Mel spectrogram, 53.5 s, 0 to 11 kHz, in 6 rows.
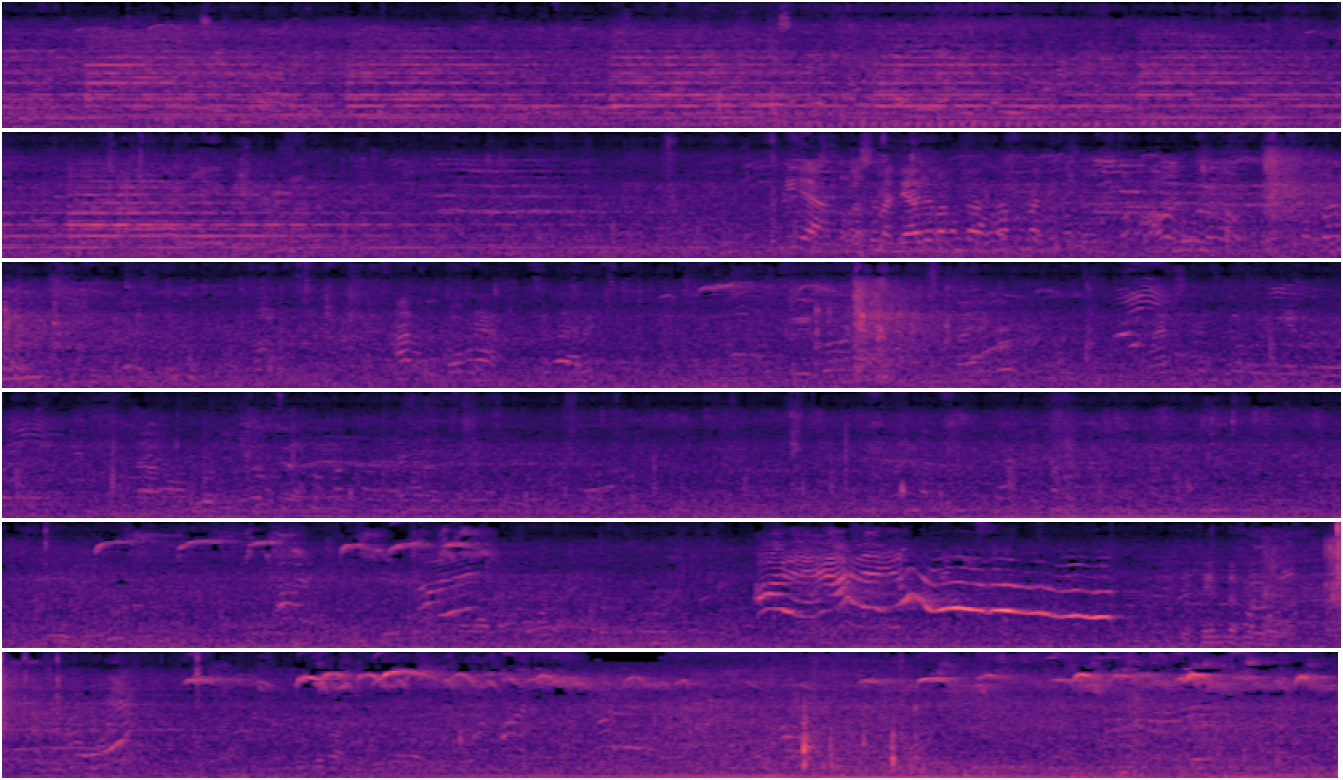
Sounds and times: traffic noise 0:00.0 - 0:53.5
people talking in Spanish 0:14.0 - 0:18.8

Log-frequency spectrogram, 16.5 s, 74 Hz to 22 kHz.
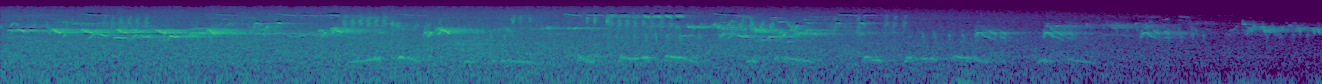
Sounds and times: birdsong 0:00.0 - 0:16.5

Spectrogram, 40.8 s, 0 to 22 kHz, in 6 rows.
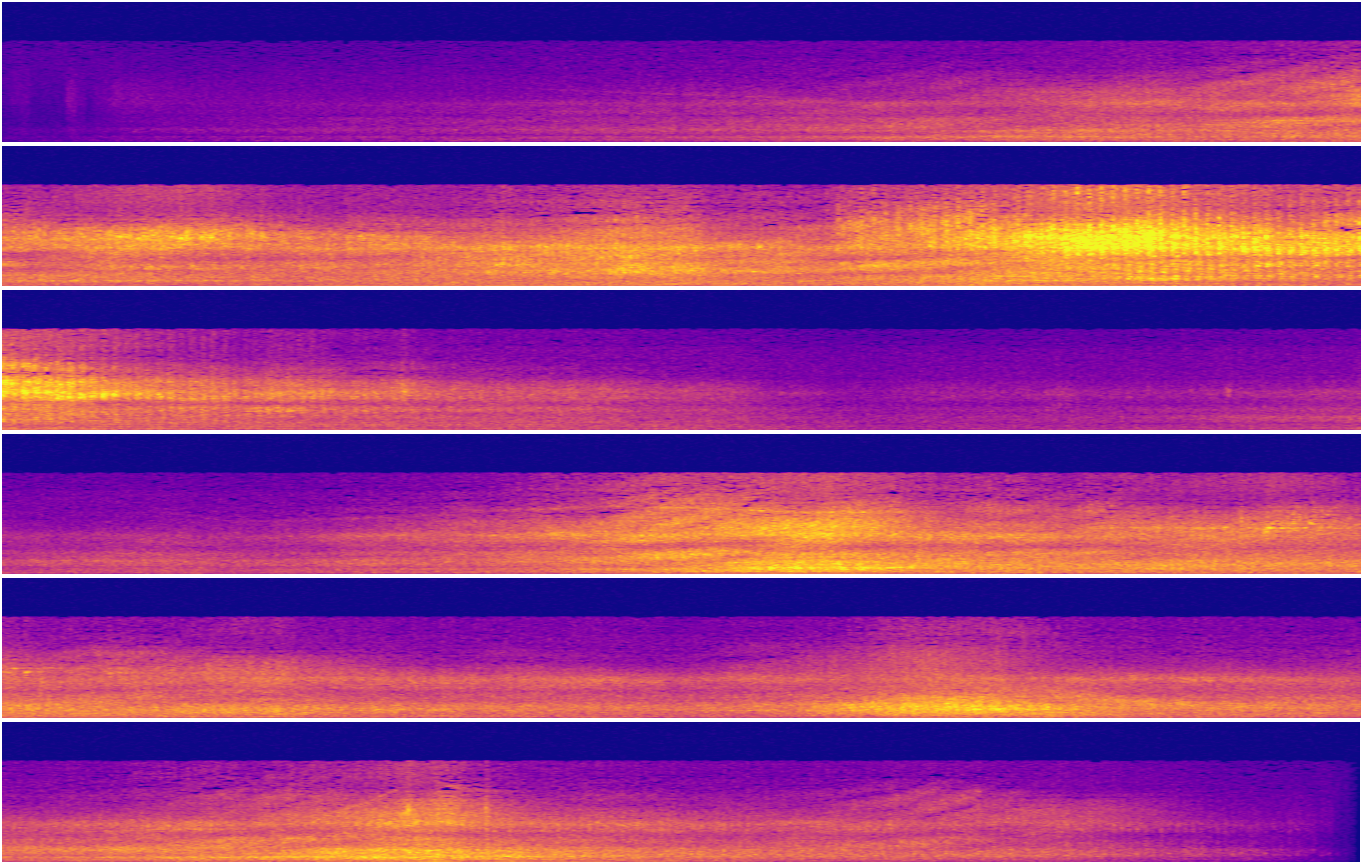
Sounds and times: traffic sounds 0:00.0 - 0:40.7

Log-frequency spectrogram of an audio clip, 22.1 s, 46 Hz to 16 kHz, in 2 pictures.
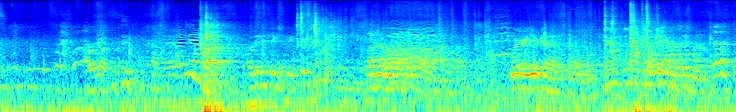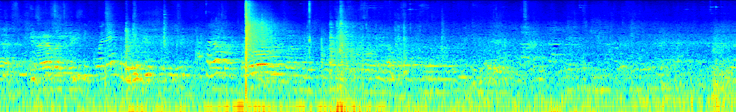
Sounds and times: opening a door 0:06.0 - 0:10.1

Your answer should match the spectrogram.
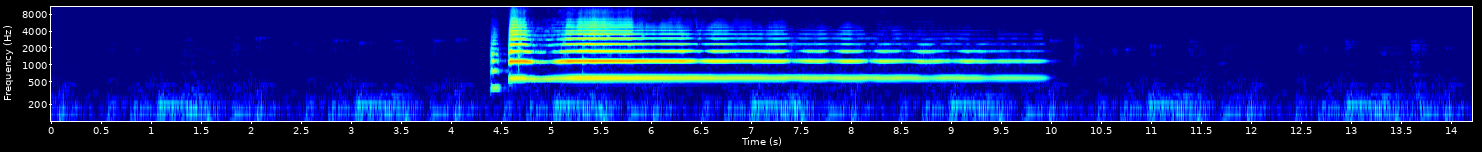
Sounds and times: trumpet player 0:04.4 - 0:10.1

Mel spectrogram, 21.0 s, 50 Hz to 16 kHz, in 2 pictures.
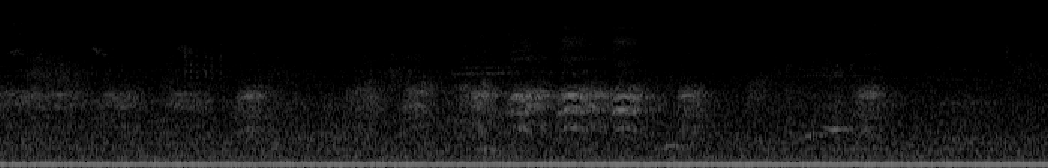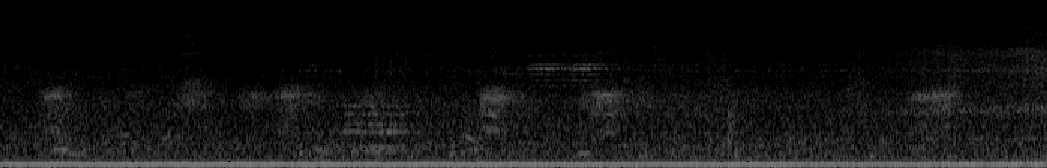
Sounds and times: distant BG traffic 0:00.0 - 0:20.9
birds 0:00.0 - 0:02.8
crows 0:00.2 - 0:02.8
crows 0:03.5 - 0:07.7
crows 0:08.4 - 0:09.0
crows 0:10.9 - 0:11.4
crows 0:12.2 - 0:13.9
crows 0:15.2 - 0:16.8
crows 0:19.0 - 0:20.3

